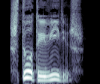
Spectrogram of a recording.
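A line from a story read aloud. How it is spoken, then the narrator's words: Calm but insistent question. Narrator (Russian): Спрашиваю спокойно, но с нажимом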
